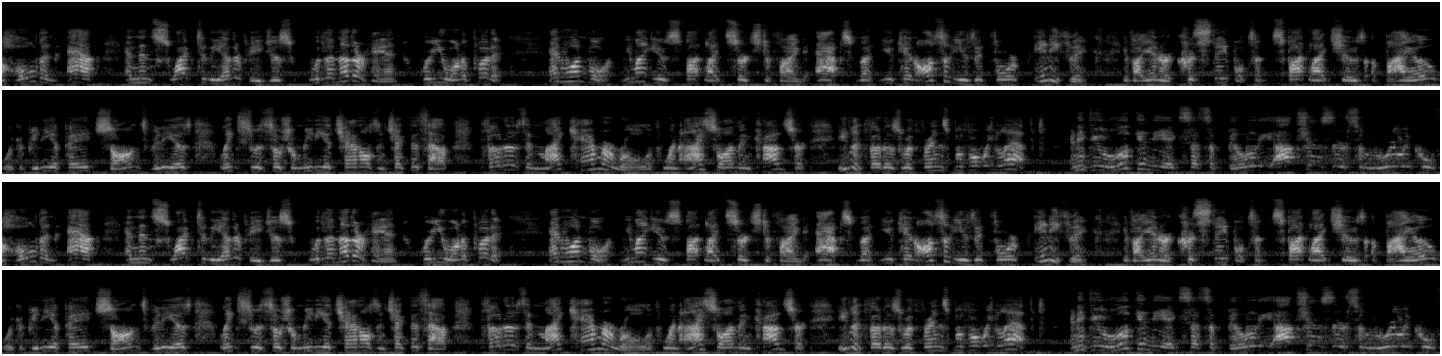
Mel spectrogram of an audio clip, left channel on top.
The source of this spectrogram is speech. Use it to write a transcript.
an app and then swipe to the other pages with another hand where you want to put it. And one more, you might use Spotlight Search to find apps, but you can also use it for anything. If I enter Chris Stapleton, Spotlight shows a bio, Wikipedia page, songs, videos, links to his social media channels, and check this out, photos in my camera roll of when I saw him in concert, even photos with friends before we left. And if you look in the accessibility options, there's some really cool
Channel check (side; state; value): left; noise; hiss, 25 dB below the sound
